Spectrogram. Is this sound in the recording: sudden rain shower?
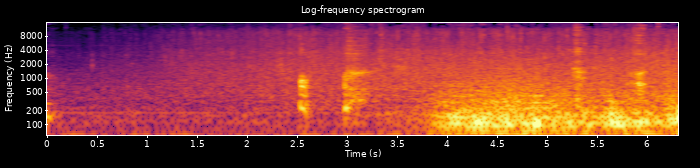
yes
